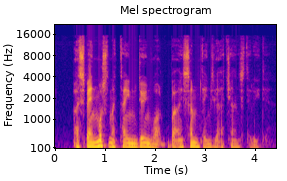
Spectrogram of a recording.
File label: interviewee male filler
